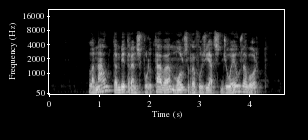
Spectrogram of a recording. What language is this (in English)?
Catalan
